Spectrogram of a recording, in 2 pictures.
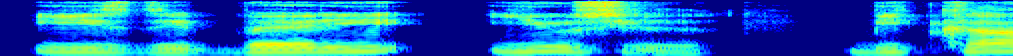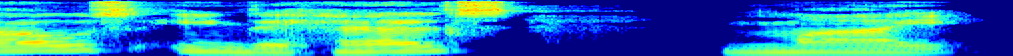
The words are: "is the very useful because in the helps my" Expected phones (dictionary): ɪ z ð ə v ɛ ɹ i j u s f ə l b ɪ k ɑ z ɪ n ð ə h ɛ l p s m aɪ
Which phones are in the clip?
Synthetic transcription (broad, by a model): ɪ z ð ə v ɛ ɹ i j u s ə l b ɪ k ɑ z ɪ n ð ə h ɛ l s m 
